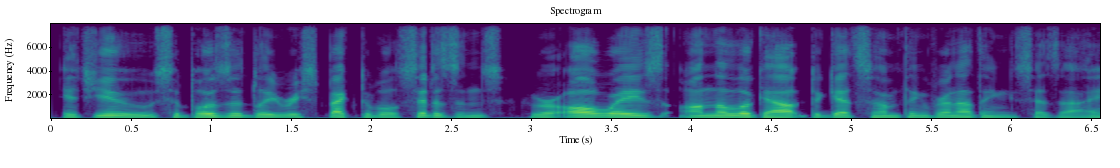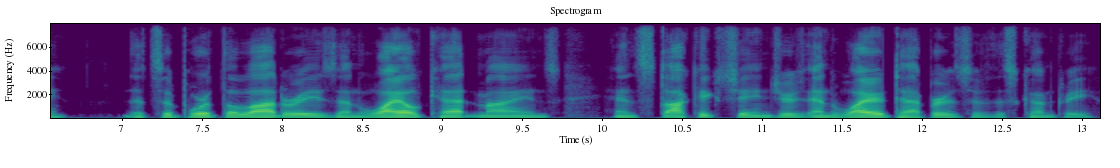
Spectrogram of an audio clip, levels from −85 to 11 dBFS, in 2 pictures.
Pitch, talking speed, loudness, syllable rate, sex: 125 Hz, 160 wpm, -19 LUFS, 4.7 syllables/s, male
